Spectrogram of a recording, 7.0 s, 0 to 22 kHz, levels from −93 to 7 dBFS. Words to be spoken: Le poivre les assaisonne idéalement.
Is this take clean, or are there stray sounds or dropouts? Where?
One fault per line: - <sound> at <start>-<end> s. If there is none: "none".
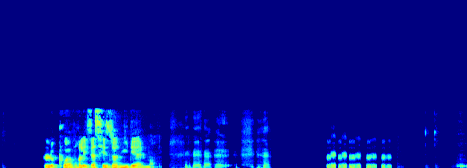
- laugh at 2.5-4.1 s
- laugh at 4.9-5.9 s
